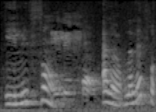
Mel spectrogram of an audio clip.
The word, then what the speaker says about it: éléphant: اوكي يلا نرجع تاني كلمة éléphant. E E accent L E accent P H se prononce F F éléphant A plus N plus T se prononce nasal هنقول en comme quoi comme deux fonds comme quoi comme deux fonds.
